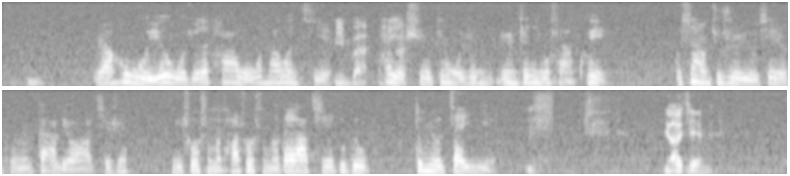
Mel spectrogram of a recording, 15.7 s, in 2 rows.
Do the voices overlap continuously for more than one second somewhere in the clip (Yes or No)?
No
